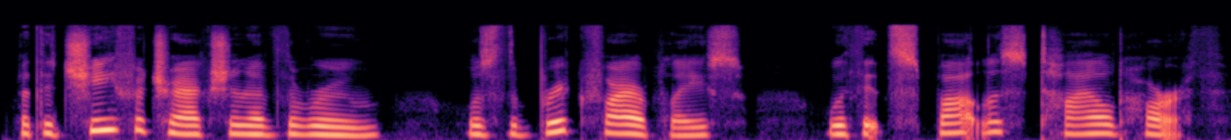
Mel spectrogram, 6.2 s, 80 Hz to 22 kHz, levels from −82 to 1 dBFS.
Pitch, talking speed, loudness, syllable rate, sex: 215 Hz, 155 wpm, -17 LUFS, 4.5 syllables/s, female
